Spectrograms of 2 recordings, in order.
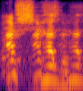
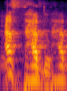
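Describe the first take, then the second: First: The consonant before 'hadu' is an sh sound. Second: The consonant before 'hadu' is a plain s sound. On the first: The speaker calls it right. "বড় শিন, কি হবে?" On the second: The speaker calls it wrong. "ওখানে কিন্তু আস বলছে"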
